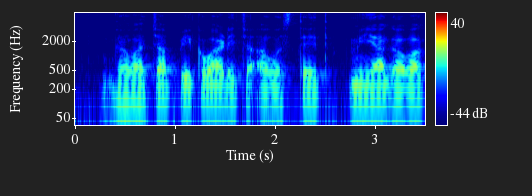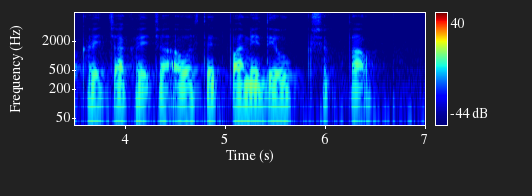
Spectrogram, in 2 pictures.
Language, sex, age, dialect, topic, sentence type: Marathi, male, 18-24, Southern Konkan, agriculture, question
